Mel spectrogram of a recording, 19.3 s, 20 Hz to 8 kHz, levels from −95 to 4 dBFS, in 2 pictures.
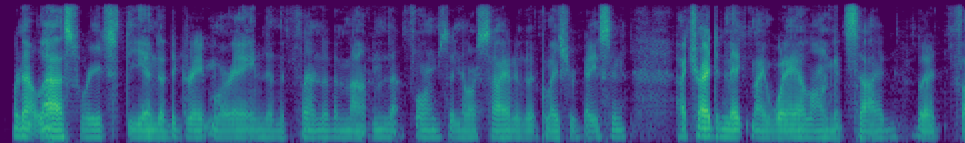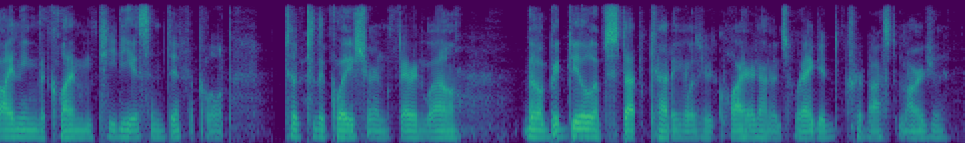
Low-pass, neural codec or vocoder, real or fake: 7.2 kHz; codec, 24 kHz, 1.5 kbps, HILCodec; fake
